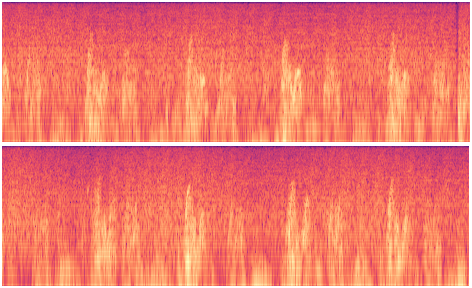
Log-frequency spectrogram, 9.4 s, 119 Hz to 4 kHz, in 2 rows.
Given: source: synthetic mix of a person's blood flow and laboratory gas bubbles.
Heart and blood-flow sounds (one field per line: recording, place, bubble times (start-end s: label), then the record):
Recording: Doppler ultrasound of blood flow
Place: precordium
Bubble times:
1.61-1.80 s: bubbles
5.45-5.59 s: bubbles
From the record:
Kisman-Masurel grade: 121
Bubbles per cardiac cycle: 1 to 2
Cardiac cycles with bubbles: 10 to 50%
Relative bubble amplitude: barely perceptible (0.100 to 0.250)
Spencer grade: 2 (many but less than half of the cardiac periods contain bubble signals, singularly or in groups)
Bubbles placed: anywhere in the cardiac cycle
